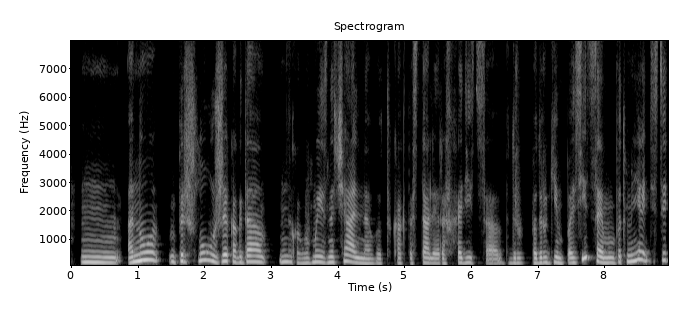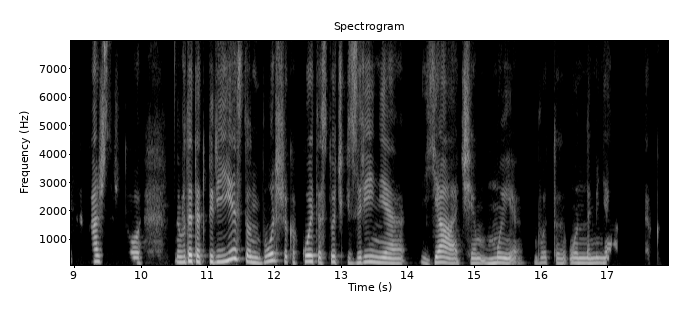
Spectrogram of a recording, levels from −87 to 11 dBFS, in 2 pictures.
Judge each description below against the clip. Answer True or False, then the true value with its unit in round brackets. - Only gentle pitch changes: False (3.7 semitones)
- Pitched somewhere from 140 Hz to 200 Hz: True (185 Hz)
